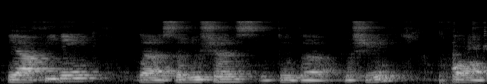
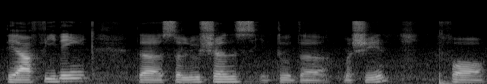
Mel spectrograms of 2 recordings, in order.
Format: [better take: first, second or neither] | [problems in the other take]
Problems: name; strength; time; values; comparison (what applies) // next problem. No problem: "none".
second | noise reduction (neural separator model SepFormer DNS4)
